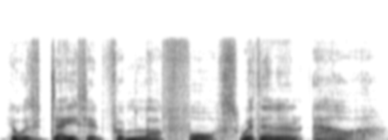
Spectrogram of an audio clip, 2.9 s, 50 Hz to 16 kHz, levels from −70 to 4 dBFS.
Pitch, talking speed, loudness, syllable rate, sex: 100 Hz, 185 wpm, -17 LUFS, 4.5 syllables/s, male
